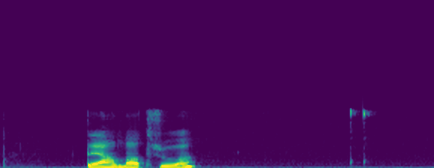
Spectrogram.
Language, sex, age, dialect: Faroese, female, 61+, Norðuroyggjar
